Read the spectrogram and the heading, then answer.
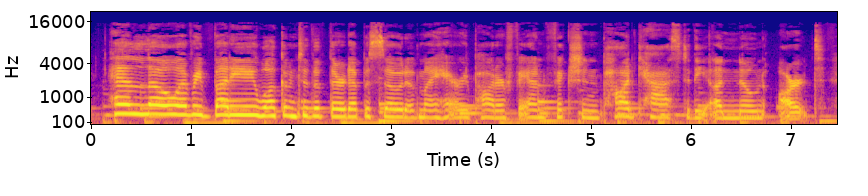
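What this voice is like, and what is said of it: Congested voice from a cold. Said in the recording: “as you can probably hear, I have a bit of a cold,”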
